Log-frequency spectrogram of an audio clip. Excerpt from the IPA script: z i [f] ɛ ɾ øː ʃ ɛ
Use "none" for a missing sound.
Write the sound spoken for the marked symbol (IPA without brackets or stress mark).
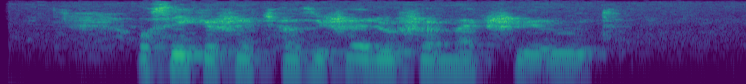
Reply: ʃ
